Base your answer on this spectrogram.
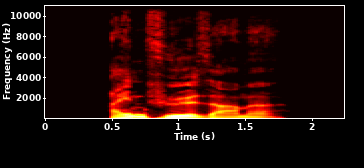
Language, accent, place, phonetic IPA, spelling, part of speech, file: German, Germany, Berlin, [ˈaɪ̯nfyːlzaːmə], einfühlsame, adjective, De-einfühlsame.ogg
- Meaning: inflection of einfühlsam: 1. strong/mixed nominative/accusative feminine singular 2. strong nominative/accusative plural 3. weak nominative all-gender singular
